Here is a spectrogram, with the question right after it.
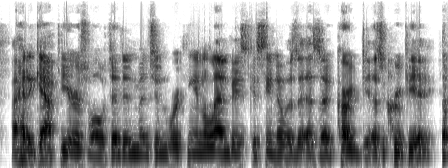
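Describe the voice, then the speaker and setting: A man talks with a Canadian accent. His pace is very fast. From Canada. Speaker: company co-founder. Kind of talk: podcast interview.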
